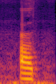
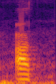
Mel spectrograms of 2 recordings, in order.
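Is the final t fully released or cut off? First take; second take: cut off; cut off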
